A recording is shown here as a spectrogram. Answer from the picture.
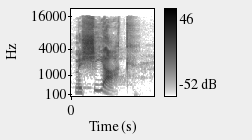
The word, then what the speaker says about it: Mashiach: It's pronounced Mashiach. In English, it's Messiah.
